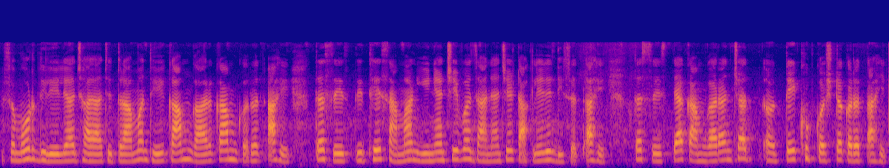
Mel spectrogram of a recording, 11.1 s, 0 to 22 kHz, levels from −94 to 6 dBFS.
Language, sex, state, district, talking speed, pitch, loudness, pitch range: Marathi, female, Maharashtra, Aurangabad, 130 wpm, 190 Hz, -24 LUFS, 175-210 Hz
